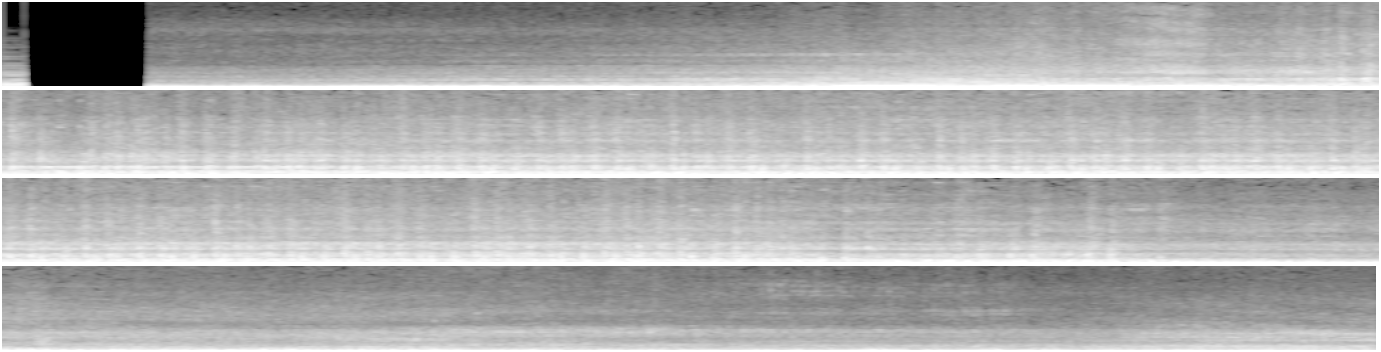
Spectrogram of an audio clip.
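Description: Train running past on the rails, with a rising whine about four seconds in, then a steady loud rumble and rush that eases somewhat in the last several seconds.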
